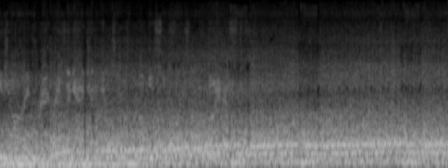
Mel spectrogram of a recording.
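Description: A drag racing car engine roars and rises in pitch as the car accelerates.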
